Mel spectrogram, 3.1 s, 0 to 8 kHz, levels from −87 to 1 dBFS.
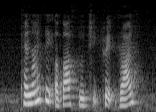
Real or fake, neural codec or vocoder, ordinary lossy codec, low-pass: fake; autoencoder, 48 kHz, 32 numbers a frame, DAC-VAE, trained on Japanese speech; none; 7.2 kHz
